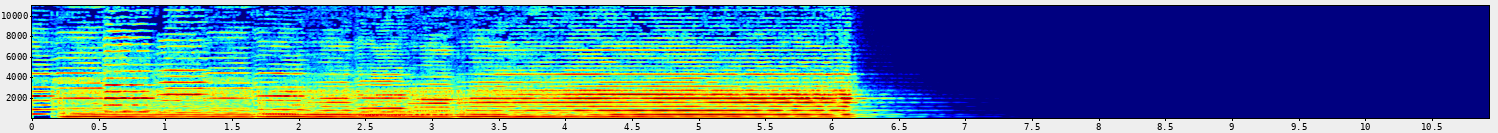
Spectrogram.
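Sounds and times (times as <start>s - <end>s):
cello: 0.0s - 6.7s
two violins: 0.0s - 6.7s.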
